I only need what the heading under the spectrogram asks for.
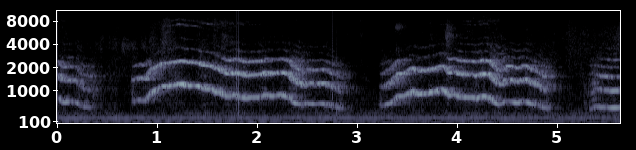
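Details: Puppies with their mother at a kennel give long, drawn-out whining howls. Each rises, holds, then sags, and one follows another after a short pause, with the start of a third at the end. A steady low electrical hum runs underneath.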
